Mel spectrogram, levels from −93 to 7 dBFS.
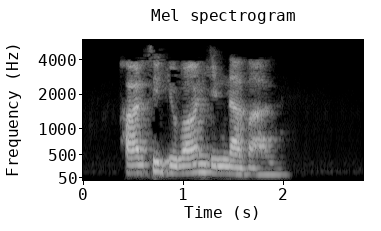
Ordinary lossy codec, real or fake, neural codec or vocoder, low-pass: MP3, 24 kbps; fake; codec, 16 kHz, 2 kbps, X-Codec, HuBERT features, trained on general audio; 5.4 kHz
